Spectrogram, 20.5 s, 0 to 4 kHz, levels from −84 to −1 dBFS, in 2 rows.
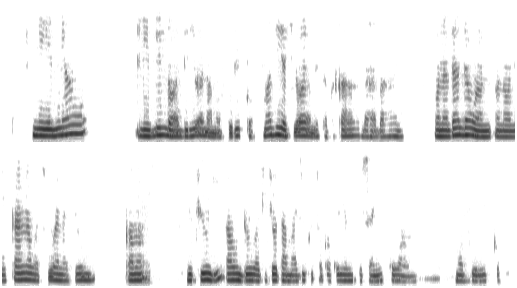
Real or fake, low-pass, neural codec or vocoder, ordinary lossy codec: real; 3.6 kHz; none; MP3, 24 kbps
